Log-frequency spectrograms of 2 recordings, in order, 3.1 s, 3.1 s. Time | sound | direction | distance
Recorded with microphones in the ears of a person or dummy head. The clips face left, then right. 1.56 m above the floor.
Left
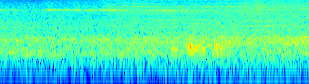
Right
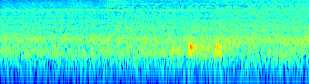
1.7 | a whoosh | 5° right (ahead or behind) | 1.7 m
